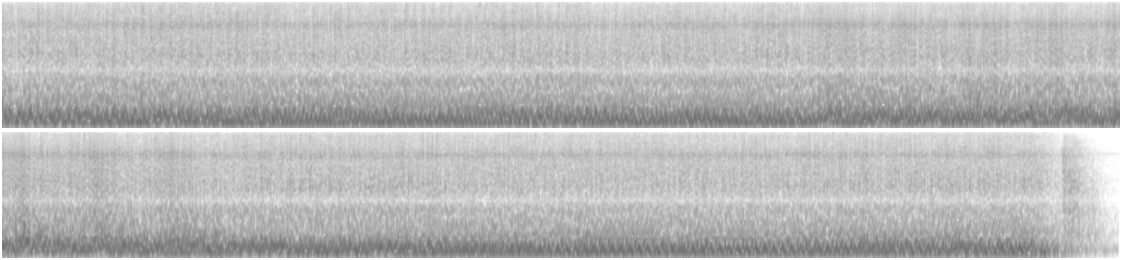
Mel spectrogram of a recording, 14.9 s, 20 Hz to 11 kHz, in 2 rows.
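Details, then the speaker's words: Wrecked 2023 Yamaha YZF-R1 run briefly in a smoky garage; very loud raw steady roar about fourteen seconds then shut off, some smoke from rear, owner guesses straight pipe to headers: loud exhaust, unconfirmed. "I'm not gonna run it too long, and it's smoky as hell in here, but that sounds awesome. That is super, super loud."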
